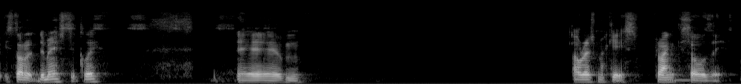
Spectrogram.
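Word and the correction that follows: Sauzée: Swazzy, was it? – Swazzy, you're right. Been saying his name wrong the whole time.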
